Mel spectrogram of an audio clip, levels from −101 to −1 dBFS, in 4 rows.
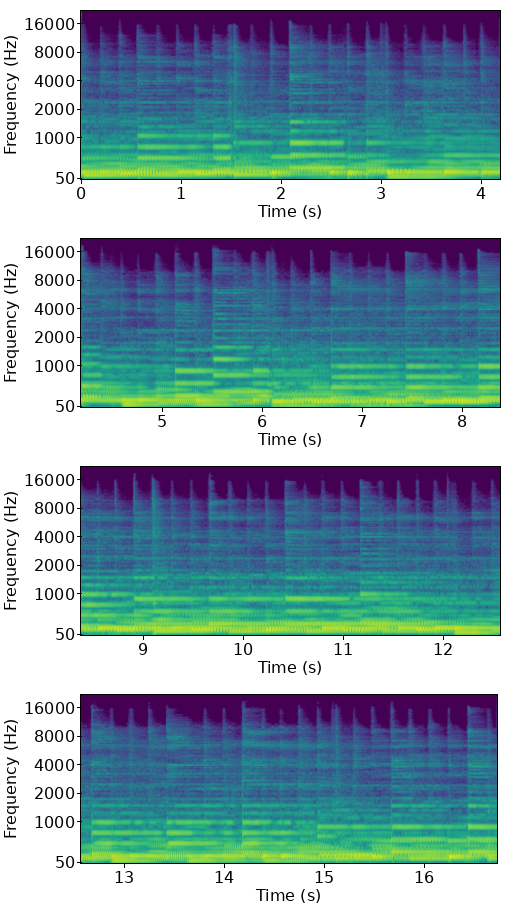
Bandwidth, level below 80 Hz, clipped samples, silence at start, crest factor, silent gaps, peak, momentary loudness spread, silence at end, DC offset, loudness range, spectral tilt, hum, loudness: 9.6 kHz; -44 dBFS; under 0.1%; 0 s; 12 dB; none; -2 dBFS; 3 LU; 0 s; 0.2%; 2 LU; -9.5 dB/octave; none; -15 LUFS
